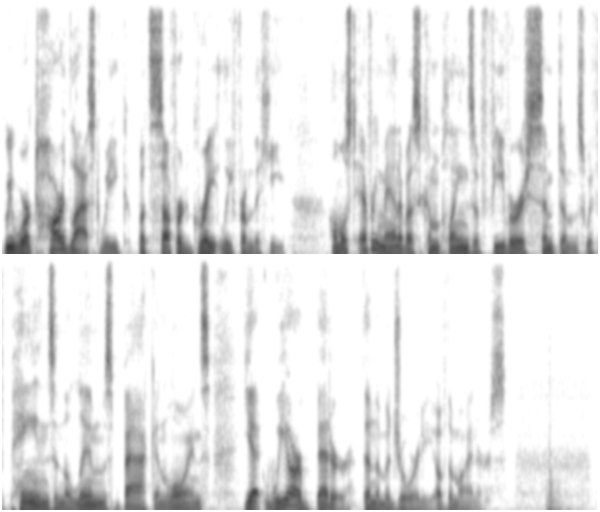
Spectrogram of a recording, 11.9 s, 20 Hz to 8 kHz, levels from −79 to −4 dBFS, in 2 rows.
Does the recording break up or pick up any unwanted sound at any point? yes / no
yes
